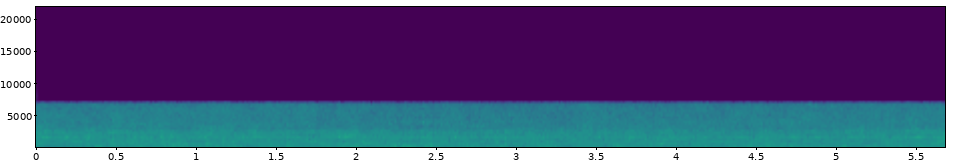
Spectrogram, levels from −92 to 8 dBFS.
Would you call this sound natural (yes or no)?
no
